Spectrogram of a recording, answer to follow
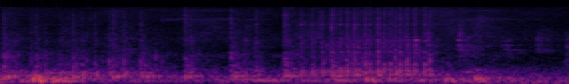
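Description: Close handling noise on the recording phone: rustling with a rapid run of light clicks and taps.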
